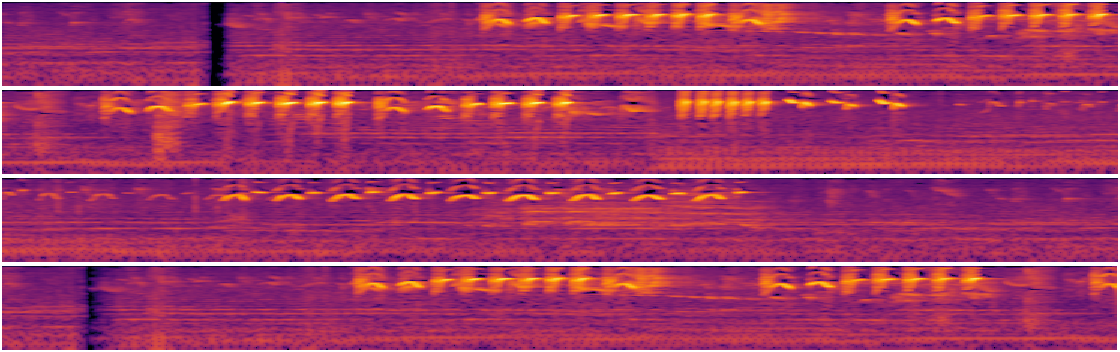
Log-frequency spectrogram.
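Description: Copper-throated sunbird (kolibri wulung) singing: about seven bursts of fast, high chirps, each one to three seconds long, with short pauses between and a longer pause past the middle.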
